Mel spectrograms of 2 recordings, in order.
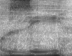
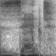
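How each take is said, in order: First: The letter name is said the American way. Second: The letter name is said the British way. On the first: "not Z as they pronounce it in America" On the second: "That's the letter Z"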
